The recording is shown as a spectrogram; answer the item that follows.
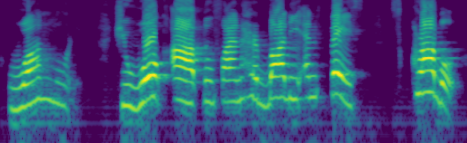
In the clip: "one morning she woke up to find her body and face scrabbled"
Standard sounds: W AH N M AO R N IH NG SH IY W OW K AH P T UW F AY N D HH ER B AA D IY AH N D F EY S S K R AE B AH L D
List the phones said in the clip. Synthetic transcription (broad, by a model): W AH N M AO R N IH NG SH IY W OW K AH P T UW F AY N D HH ER B AA D IY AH N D F EY S S K R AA B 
